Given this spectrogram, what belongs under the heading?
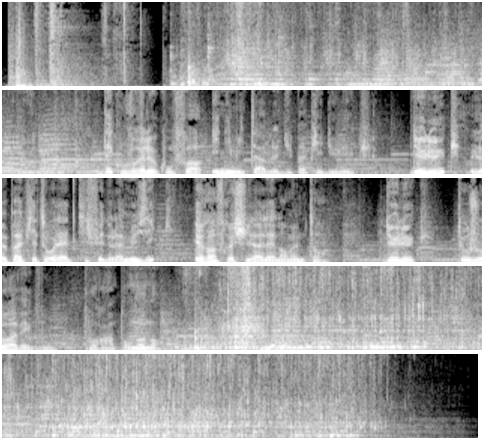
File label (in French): fausse pub; papier duluc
